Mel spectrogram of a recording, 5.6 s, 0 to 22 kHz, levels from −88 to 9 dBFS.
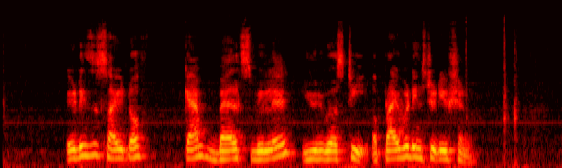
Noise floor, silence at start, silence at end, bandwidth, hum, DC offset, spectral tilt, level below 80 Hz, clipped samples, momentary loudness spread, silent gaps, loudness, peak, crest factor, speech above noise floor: -68 dBFS; 0.65 s; 0.45 s; 12 kHz; none; under 0.1%; -6 dB/octave; -66 dBFS; under 0.1%; 5 LU; none; -31 LUFS; -16 dBFS; 16 dB; 38 dB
